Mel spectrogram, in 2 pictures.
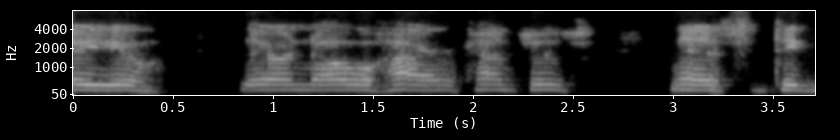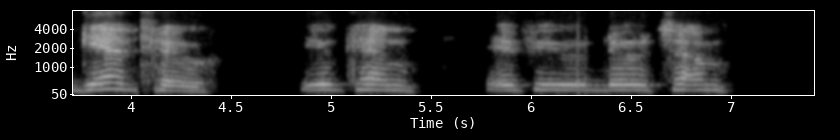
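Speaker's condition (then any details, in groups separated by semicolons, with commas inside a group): ALS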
